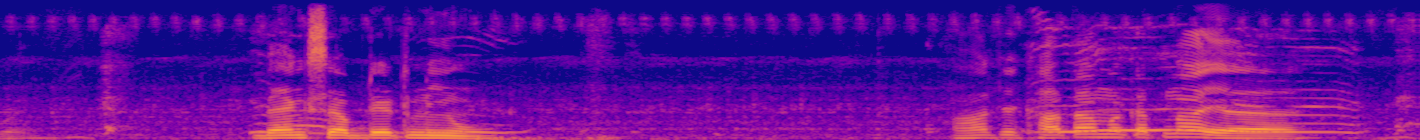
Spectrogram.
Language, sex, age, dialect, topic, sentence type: Maithili, male, 18-24, Eastern / Thethi, banking, statement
